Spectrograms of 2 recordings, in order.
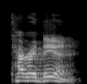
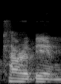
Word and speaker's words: Caribbean: Caribbean. How many syllables? 4. 4. Say it to yourself. Caribbean. Where is the main stress? Caribbean. Caribbean. B. It's on the 3rd syllable, right?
